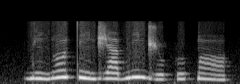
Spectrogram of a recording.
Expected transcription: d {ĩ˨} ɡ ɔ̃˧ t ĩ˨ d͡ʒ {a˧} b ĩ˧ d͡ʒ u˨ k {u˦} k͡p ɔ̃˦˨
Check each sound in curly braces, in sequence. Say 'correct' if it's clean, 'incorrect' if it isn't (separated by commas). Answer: correct, incorrect, incorrect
